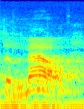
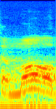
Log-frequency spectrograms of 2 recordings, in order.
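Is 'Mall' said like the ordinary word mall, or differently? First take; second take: differently; ordinary. First: It uses the street name's own pronunciation. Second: It sounds like the ordinary word mall. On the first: The speaker calls it right. "it's actually pronounced the Mall" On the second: The speaker calls it wrong. "it's spelled like the mall"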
